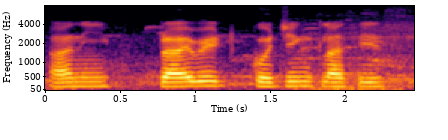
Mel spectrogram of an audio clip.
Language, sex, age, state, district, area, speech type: Goan Konkani, male, 30-45, Goa, Murmgao, rural, spontaneous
